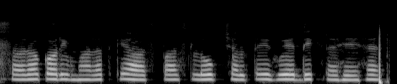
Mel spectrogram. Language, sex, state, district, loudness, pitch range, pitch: Hindi, female, Assam, Kamrup Metropolitan, -22 LUFS, 225-235 Hz, 225 Hz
